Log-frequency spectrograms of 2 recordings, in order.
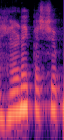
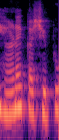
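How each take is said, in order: First: हिरण्यकश्यप ending in "-shyap"; हिरण्यकश्यप said as hiranyakashyap; wrong form. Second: हिरण्यकशिपु ending in "-shipu"; हिरण्यकशिपु said as hiranyakashipu; correct form. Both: Shown as a demonstration. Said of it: "हिरण्यकशिपु होता है".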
